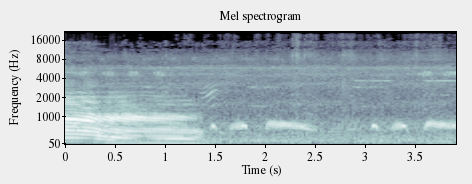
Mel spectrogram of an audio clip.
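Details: One of dozens of cows walking slowly across a green grassy pasture gives a long, deep moo that slides downward and fades, followed by repeated gentle three-note dove cooing.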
